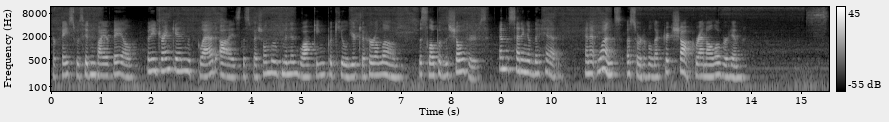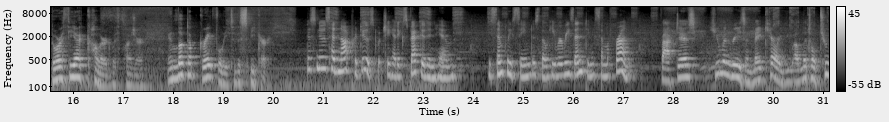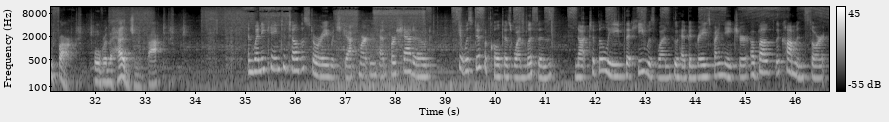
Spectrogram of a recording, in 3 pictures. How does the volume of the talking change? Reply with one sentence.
The loudness of the talking stays about the same.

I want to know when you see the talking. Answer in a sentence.
You can hear the talking from 0.0 to 13.8 s, from 15.6 to 19.9 s, from 20.6 to 27.1 s, from 27.8 to 33.4 s and from 35.0 to 46.6 s.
